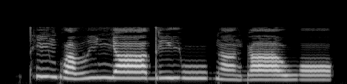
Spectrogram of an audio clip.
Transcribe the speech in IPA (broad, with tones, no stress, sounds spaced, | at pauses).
tʰ ĩ˦ ɡʷ a˨ β i˦ ɲ aː˦ d i˦ j uː˦ ɡ ã˨ ɡ aː˨ w ɔ˦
